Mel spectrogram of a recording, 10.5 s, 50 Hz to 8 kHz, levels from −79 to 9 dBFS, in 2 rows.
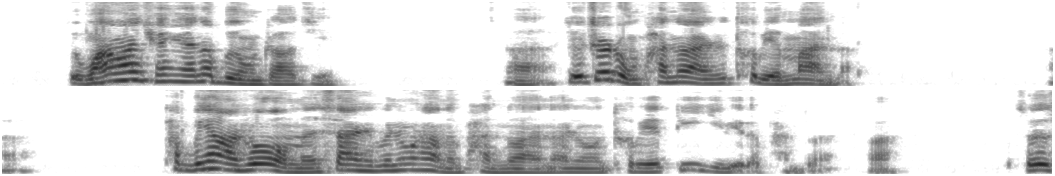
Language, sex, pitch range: Chinese, male, 135-190 Hz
